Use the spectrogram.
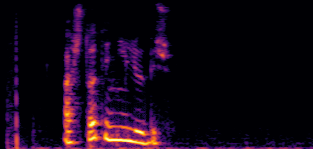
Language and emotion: Russian, neutral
